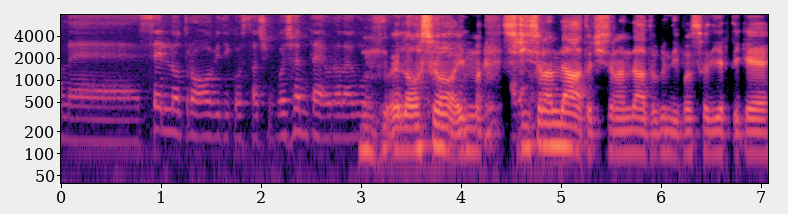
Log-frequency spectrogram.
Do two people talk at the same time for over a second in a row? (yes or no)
yes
